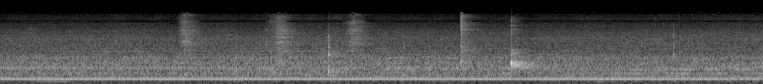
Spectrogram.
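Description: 15 kHz ultrasonic lace sewing machine running: a steady hum with a few short, light clicks and taps scattered through it.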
